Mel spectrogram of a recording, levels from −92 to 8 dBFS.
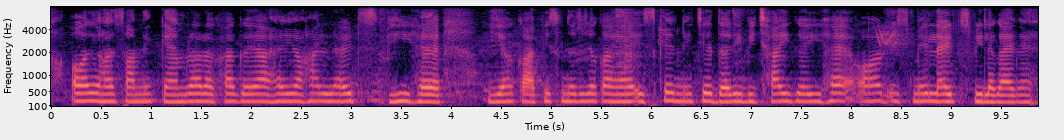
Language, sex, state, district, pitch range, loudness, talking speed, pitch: Hindi, female, Chhattisgarh, Sarguja, 215-225 Hz, -24 LUFS, 180 wpm, 220 Hz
